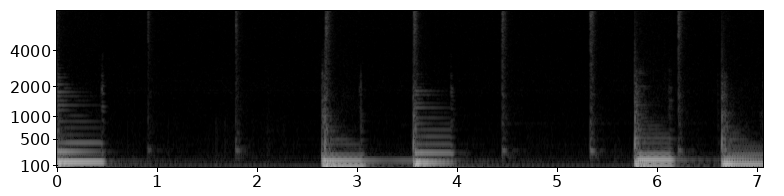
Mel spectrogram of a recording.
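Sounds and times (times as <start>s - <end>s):
bass loops: 0.0s - 1.1s, 2.6s - 4.7s, 5.7s - 7.0s.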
